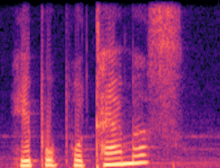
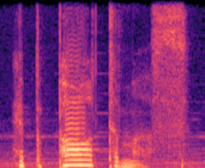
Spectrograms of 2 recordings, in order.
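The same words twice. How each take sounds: First: The stress is not on the 'pot' syllable. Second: The stress is on the 'pot' syllable. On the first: The speaker calls it wrong. "If you say it like this, then it's incorrect pronunciation" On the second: The speaker calls it right. "So here the stress is on P"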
